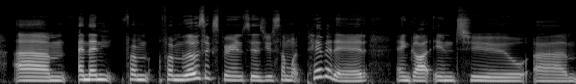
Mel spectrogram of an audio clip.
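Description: A woman talks in a plain, everyday voice. Her pitch varies in an ordinary way. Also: very clean recording, silent background. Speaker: podcast host. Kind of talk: interview.

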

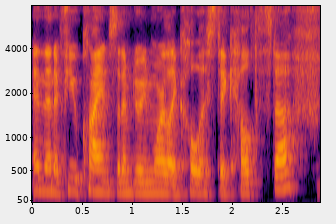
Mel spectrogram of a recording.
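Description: This woman speaks with an American accent at a fairly low pitch. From New Hampshire, US. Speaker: mental performance coach. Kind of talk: casual interview.

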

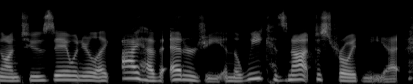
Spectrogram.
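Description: Speaking in a Midwestern accent at a moderate pace, a woman uses an animated tone and lively intonation, the sound dry and close with no echo. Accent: Midwest US. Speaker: podcast host and climbing coach. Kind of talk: casual chat. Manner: laughs often, animated.

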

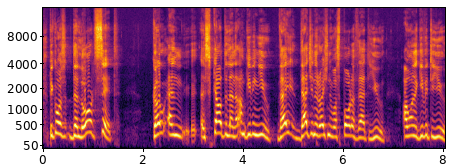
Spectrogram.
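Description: A man with a South African accent speaks at an extremely high pitch. His pace is moderate and his pitch variation ordinary. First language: Afrikaans. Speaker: evangelist, guest preacher. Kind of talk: sermon. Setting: church service.

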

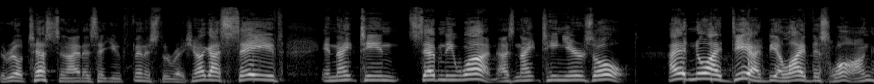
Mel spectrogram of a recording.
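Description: A man speaks in a raised, projected voice with a high pitch and a bright, sharp tone. His delivery is fairly quick with lively intonation, in a very clean recording with a silent background. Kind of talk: pep talk. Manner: fervent, exhorting, urgent; repetitive, emphatic, rallying the crowd.

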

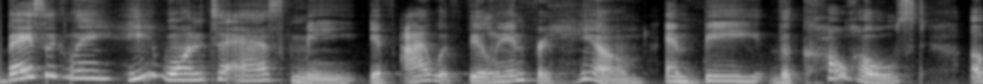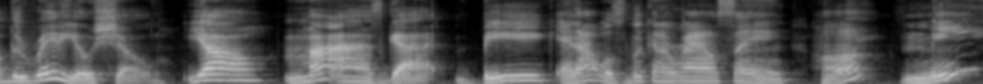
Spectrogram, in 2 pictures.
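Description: Her pitch swings very widely. This woman talks at a very slow pace. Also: medium pitch for a woman. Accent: Atlanta. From US South, Atlanta, Georgia. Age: young. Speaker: podcast host. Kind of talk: solo faith talk monologue.

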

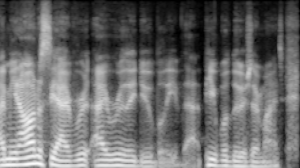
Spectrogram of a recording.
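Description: Very clean and dry, close with no echo, over a silent background, the recording carries a man's plain, everyday voice at a medium pitch and a fairly quick pace. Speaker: podcast co-host. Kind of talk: casual chat.

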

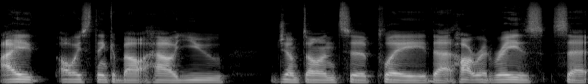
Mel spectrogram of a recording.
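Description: Over a silent background on a very clean recording, a man speaks very slowly in a fairly low, monotone voice with a bright, sharp tone. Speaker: podcaster, coffee entrepreneur and musician. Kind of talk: casual chat.

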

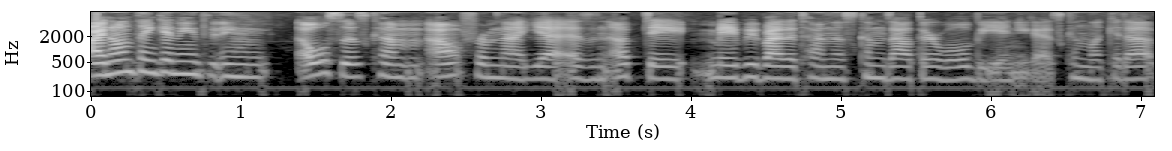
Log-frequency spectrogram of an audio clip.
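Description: A woman with a normal speaking voice talks at a moderate pace with hardly any pauses. Her pitch is medium and her intonation fairly even. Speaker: podcast co-host. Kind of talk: casual chat, true crime discussion. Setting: remote video call, recording.

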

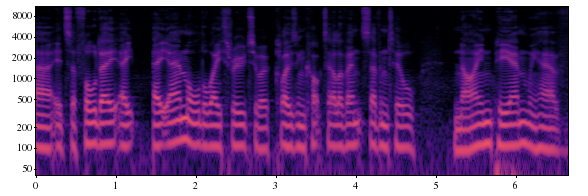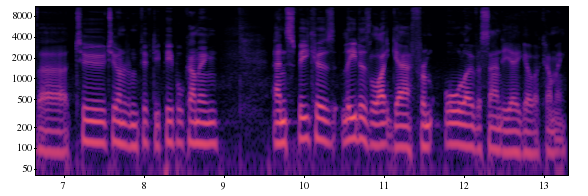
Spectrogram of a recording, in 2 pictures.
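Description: With a British accent, a man speaks at a medium pitch and moderate pace in a dark, mellow tone with fairly even intonation, on a very clean recording with a silent background. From England, north of London. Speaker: business founder. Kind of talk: casual interview chat. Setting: studio.

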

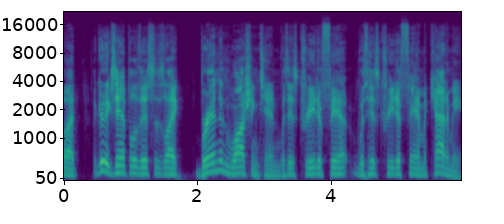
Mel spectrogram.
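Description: A man speaks at a moderate pace with a fairly high pitch and ordinary pitch variation. The sound is dry and close with no echo, a very clean recording over a silent background. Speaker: podcast host and content creator. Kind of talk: solo opinion monologue. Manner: casual, conversational.

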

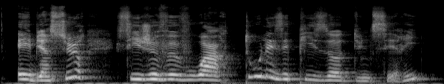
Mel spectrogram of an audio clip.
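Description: A woman's fairly high voice at a very slow pace, with audible room echo. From France. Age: 50s. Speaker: French teacher and podcaster. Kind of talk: language-learning monologue. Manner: clear and slow.

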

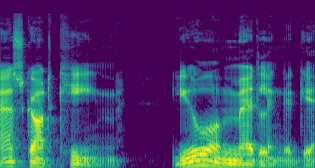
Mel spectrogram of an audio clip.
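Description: In a put-on character voice, the speaker goes at a very slow pace with very wide pitch swings. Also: man.

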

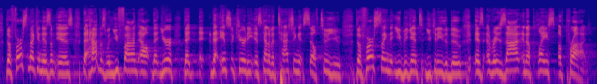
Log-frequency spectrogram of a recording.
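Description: A man's raised, projected, high-pitched voice, animated and bright and sharp in tone, at a moderate pace with ordinary pitch variation. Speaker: pastor. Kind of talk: sermon.

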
